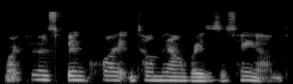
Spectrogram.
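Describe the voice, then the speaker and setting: A woman's voice: mid-range voice, steady tone, a little slow, creaky, no echo, low-quality recording. Woman narrating in a dry, close sound. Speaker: narrator reading stage directions. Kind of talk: scripted narration at a screenplay table read.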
